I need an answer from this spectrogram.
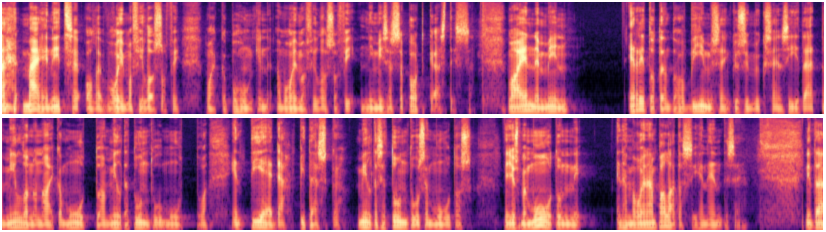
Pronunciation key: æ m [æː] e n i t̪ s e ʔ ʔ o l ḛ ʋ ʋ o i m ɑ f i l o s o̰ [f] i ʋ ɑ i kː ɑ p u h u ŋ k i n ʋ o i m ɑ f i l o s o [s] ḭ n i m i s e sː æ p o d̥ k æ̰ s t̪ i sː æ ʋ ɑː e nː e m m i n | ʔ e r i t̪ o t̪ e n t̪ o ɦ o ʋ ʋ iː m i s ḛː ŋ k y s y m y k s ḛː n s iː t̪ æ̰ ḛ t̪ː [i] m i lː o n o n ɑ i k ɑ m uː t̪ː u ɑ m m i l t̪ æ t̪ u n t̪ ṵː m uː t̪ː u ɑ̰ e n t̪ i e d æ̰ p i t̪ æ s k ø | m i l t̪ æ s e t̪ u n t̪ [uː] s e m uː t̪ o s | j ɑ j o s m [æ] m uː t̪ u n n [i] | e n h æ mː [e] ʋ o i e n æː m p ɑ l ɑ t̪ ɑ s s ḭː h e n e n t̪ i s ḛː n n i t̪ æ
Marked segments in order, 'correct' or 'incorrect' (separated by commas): incorrect, correct, incorrect, incorrect, correct, correct, correct, incorrect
